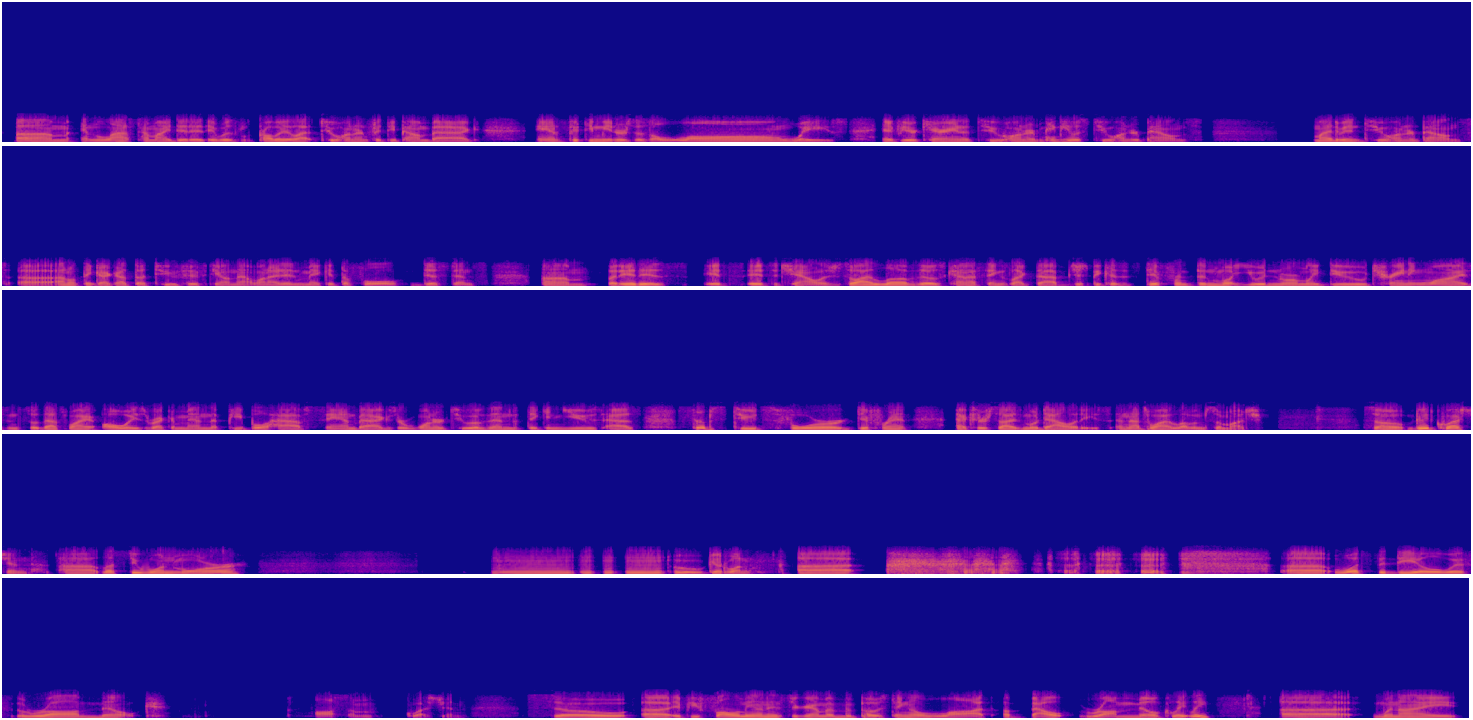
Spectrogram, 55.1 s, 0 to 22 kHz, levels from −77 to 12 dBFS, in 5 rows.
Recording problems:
phone-call audio
uneven, jittery; strongly; from 0.5 to 54 s

